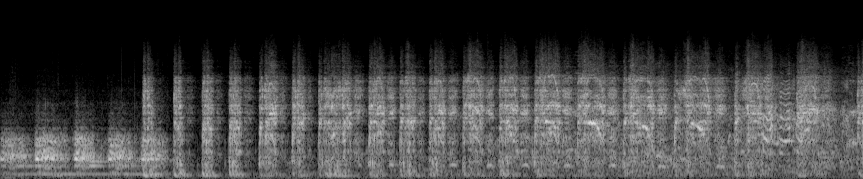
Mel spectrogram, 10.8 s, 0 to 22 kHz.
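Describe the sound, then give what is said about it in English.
An old car's starter motor cranks over and over while the engine fails to catch, a long run of fast, even, chugging pulses that keep a steady rhythm. “Rochester, try the starter again. Oh, Jack, we've been trying to start the car for 20 minutes.”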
